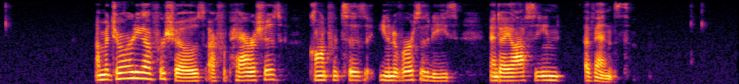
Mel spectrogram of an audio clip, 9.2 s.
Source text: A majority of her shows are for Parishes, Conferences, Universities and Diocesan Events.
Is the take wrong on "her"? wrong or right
right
